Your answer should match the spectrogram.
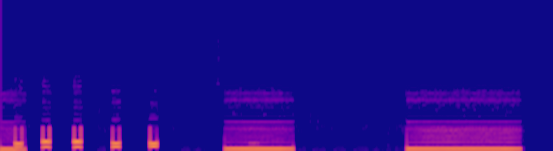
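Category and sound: signal or alarm, telephone number being dialed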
